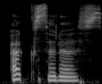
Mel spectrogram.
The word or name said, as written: exodus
